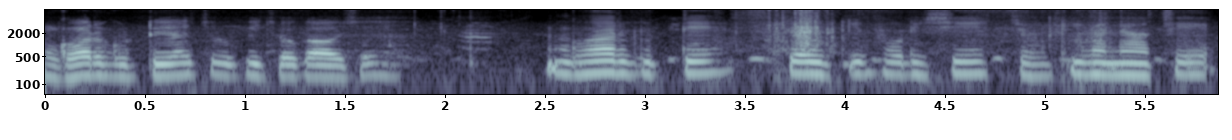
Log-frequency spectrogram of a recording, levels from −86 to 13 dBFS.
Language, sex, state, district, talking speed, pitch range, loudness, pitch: Odia, female, Odisha, Sambalpur, 125 wpm, 165-190 Hz, -20 LUFS, 180 Hz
